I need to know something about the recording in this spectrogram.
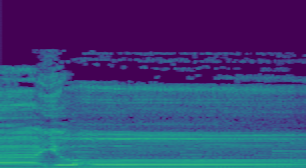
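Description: A solo voice singing over a backing track: a short sung phrase, then one long held note from about half a second in.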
